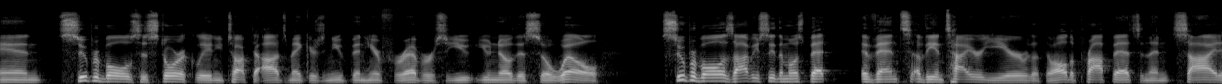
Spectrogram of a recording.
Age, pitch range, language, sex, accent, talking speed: 30-49, 115-150 Hz, English, male, American, 205 wpm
